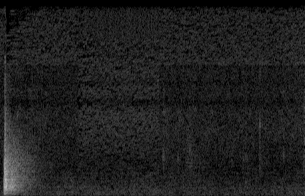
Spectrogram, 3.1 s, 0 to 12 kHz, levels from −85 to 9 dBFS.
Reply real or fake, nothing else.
real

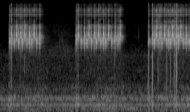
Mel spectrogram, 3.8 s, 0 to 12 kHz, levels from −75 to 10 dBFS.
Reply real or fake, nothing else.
fake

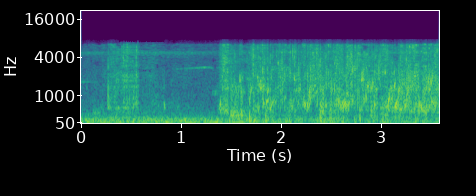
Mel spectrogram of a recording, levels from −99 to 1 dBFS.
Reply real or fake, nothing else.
real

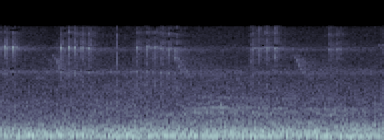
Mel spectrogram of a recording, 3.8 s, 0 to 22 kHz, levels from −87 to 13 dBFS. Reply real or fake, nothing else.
real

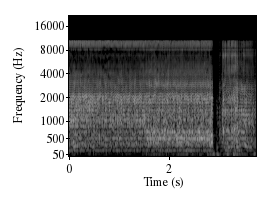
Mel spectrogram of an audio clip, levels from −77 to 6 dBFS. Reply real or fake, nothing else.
fake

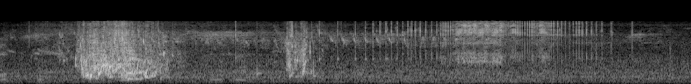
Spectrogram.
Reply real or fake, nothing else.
fake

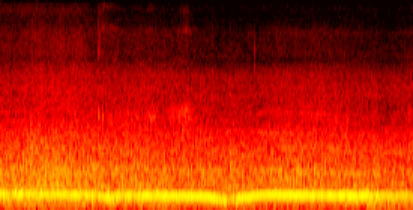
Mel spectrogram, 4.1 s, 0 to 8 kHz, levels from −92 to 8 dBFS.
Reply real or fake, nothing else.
real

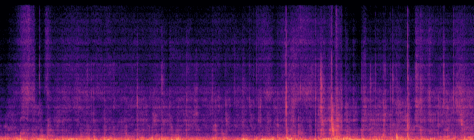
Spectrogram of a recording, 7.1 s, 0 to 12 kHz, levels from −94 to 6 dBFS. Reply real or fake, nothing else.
fake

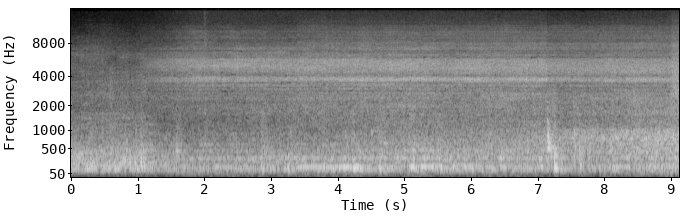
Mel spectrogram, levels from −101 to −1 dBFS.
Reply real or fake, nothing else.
real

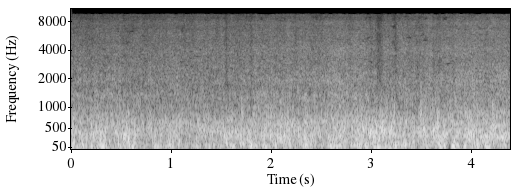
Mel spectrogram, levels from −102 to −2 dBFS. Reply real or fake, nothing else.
real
